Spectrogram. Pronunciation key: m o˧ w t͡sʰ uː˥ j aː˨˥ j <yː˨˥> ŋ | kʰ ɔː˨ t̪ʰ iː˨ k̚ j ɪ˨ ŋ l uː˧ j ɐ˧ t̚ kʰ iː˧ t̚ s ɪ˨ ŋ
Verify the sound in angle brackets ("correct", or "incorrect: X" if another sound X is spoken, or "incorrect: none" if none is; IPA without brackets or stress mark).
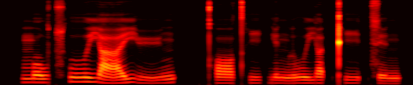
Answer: correct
